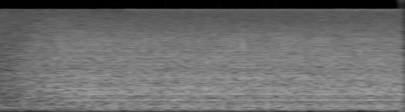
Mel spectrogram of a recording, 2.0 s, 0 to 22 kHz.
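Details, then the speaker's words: GE Panasonic inverter microwave running normally after repair: fans on, turntable turning, magnetron running with a steady even hum and faint tone, no arcing. It had shut off after 3 seconds because the door switch connector wasn't fully seated; reseating it fixed it and the water heated. "The fans turn on, the turntable turns, the magnetron's running."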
